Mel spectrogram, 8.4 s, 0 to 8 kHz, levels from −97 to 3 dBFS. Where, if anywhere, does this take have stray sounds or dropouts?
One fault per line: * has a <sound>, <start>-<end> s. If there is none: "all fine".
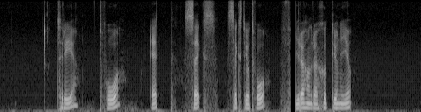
* has a dropout, 5.8-5.9 s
